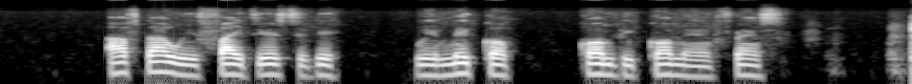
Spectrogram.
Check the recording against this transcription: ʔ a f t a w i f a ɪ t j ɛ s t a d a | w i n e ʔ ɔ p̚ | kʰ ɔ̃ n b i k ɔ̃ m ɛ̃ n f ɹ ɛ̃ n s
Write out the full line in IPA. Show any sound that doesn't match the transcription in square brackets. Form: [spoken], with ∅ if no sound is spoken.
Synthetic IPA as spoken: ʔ a f t a w i f a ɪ t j ɛ s t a d [e] | w i [m] e [k] ɔ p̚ | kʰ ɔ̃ [m] b i k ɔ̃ m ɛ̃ n f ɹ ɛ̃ n s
